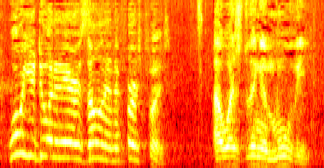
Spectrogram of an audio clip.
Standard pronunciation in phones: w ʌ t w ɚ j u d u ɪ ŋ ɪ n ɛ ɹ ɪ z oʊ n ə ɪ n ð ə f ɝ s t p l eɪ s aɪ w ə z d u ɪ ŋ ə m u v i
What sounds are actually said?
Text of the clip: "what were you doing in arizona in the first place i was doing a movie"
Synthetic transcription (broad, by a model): w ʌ t w ɚ j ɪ d u ɪ ŋ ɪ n ɛ ɹ ɪ z oʊ n ə ɪ n ð ə f ɝ s t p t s aɪ w ə z d u ɪ ŋ ə m u v i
